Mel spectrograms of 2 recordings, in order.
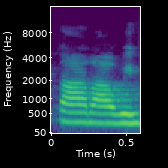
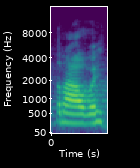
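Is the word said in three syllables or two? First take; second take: three; two. First: The word is said with three full syllables. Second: The word is squeezed into two syllables. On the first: This is the proper form of the word. The speaker calls it right. "Jadi sebenarnya itu tarawih" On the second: This is the local Javanese habit. The speaker calls it wrong. "bukan traweh. Cuma karena lidahnya orang Jawa"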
